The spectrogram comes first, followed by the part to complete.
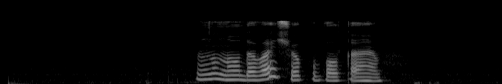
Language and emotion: Russian, neutral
